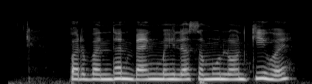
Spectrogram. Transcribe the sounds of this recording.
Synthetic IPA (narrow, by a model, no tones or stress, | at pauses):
pəɾbə̃nd̪ʱənbɛ̃ːŋkmɐɦɪlasɐmuloːnkiɦoe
